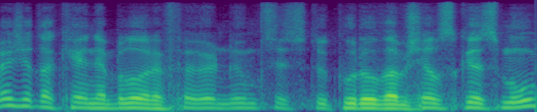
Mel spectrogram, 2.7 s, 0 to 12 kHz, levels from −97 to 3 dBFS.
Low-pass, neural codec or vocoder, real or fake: 10.8 kHz; codec, 16 kHz in and 24 kHz out, 0.9 kbps, LongCat-Audio-Codec, four codebook decoder; fake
